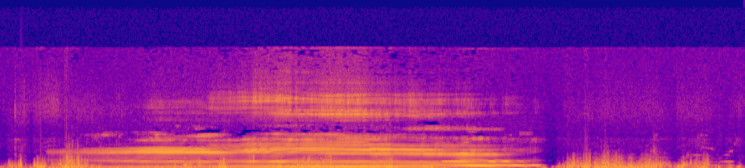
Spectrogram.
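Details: Cows in a field in Ireland; one long, low moo that holds steady for about three seconds and then falls away at the end. A person talks quietly under the call and again after it.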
